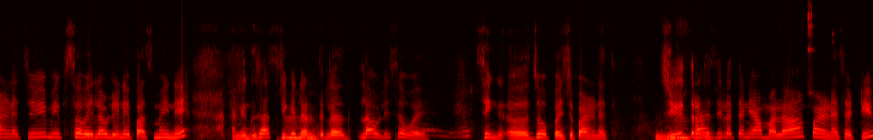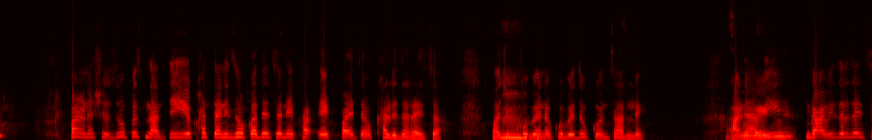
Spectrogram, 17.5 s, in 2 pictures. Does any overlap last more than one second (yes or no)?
no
